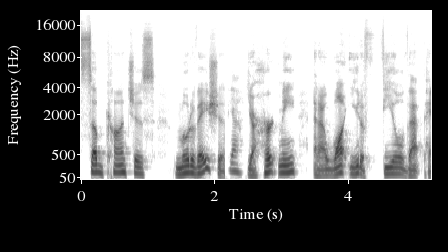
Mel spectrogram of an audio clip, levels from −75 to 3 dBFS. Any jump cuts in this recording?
yes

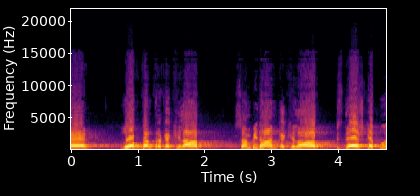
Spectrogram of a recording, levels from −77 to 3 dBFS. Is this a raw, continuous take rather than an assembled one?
yes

